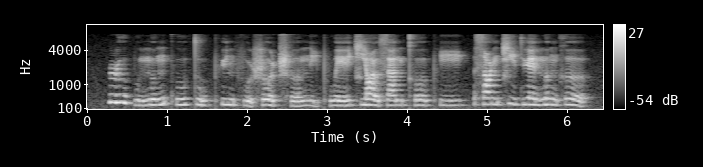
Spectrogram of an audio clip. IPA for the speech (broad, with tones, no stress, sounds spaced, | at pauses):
ɻ u˥˩ p u˩ n̪ ʊ˧˥ ŋ pʰ u˧˥ t̪ ṵ˨˩ pʰ y˥˩ n f ṵ˨˩ ʂ o˥˩ ʊ̯ ʈ͡ʂʰ ɤ˧˥ n̪ ḭ˨˩ pʰ w e˧˥ ɪ̯ t͡ɕ j ɑ˥˩ ʊ̯ s a˥ n kʰ o˥ ʊ̯ pʰ i˥ | s ɑ˥ ŋ t͡ɕ i˥˧ t̪ ɥ ɛ˥˧ n̪ ɤ˥˧ ŋ x ɤ˥˩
